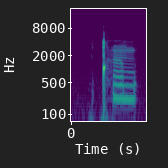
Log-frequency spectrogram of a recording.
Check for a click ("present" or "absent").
present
